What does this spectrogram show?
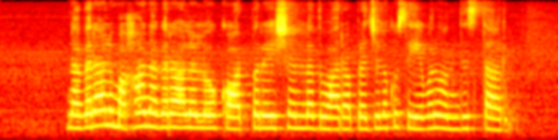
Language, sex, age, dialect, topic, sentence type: Telugu, female, 18-24, Utterandhra, banking, statement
